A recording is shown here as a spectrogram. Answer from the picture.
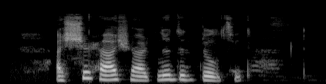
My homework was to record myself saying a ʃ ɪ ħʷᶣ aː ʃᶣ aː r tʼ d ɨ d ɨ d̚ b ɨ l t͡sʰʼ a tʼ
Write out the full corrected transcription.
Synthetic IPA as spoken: a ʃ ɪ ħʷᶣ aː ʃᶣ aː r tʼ n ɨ d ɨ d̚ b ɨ l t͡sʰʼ i tʼ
